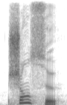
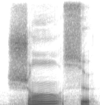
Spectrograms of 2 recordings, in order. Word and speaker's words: chanceux: Chanceux, final X not pronounced, this C-E-U, ce, chanceux, chanceux.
